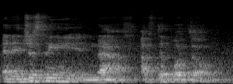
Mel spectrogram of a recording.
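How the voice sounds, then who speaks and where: On a large theatre stage after a show, a male theatre director speaks on a panel, reflective and hesitant, with many fillers and restarts. His mid-range voice moves briskly. The recording is echoey and distant, with noise.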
